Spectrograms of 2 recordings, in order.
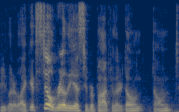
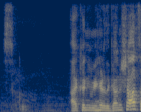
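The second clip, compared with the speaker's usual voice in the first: usual speaking voice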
